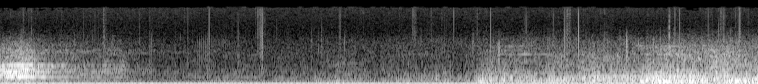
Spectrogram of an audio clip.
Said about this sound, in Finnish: Juna vyöryy ohitseni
